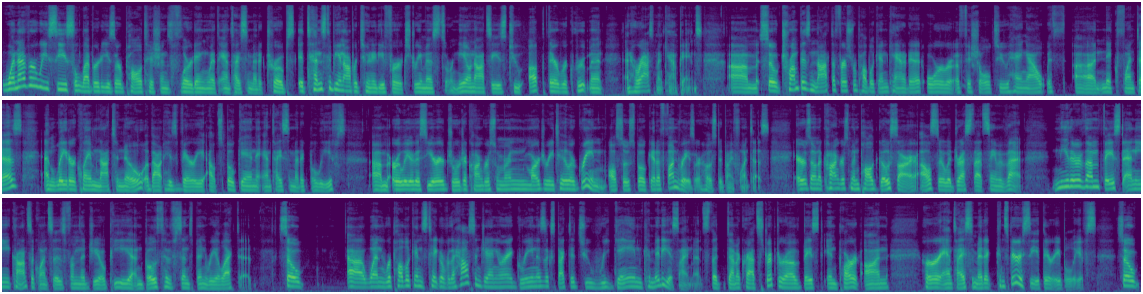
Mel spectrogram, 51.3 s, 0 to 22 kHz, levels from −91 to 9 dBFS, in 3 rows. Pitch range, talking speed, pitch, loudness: 130-165 Hz, 155 wpm, 145 Hz, -25 LUFS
